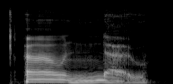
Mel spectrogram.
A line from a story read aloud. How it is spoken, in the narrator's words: he moaned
